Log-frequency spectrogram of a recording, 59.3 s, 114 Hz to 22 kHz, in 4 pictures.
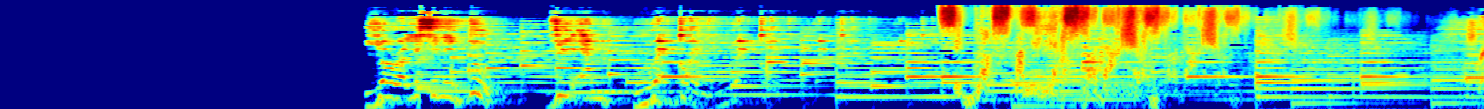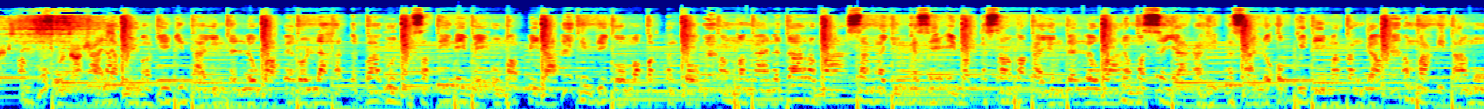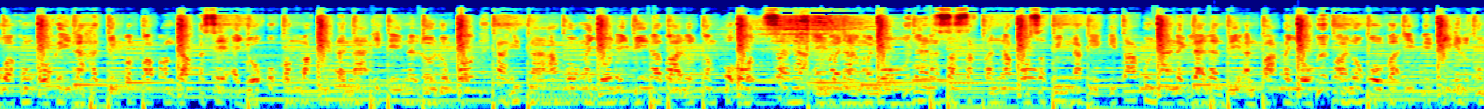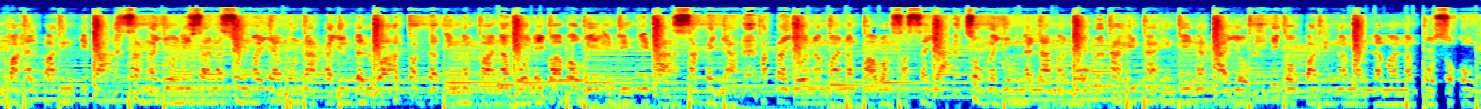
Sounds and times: Tender music: 3.7s - 58.4s.

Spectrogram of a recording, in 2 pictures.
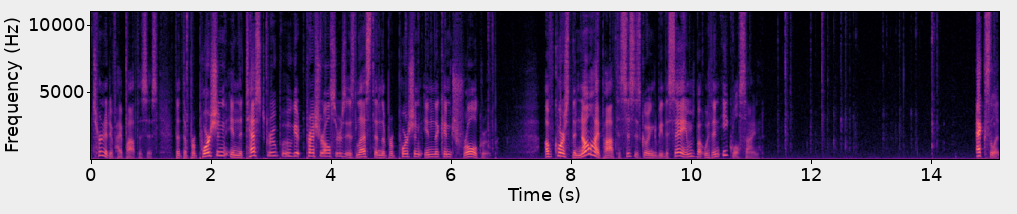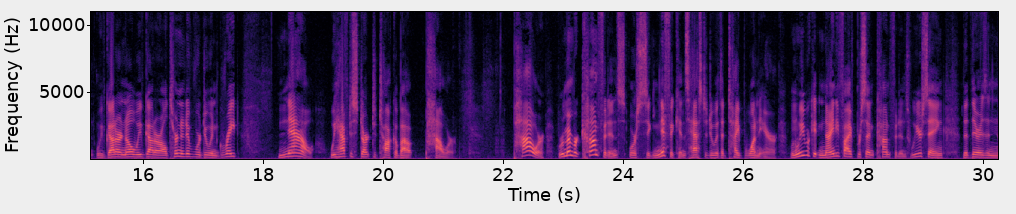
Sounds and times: Speech: 0.0s - 6.8s, 7.6s - 11.2s, 14.8s - 17.6s, 18.2s - 21.2s, 22.2s - 30.2s
Computer keyboard: 11.4s - 14.2s.

